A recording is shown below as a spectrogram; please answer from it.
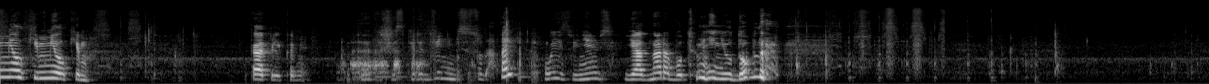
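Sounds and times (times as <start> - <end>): faint clicks and taps: 8.0 - 12.0
mist sprayer hiss: 8.1 - 10.4.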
